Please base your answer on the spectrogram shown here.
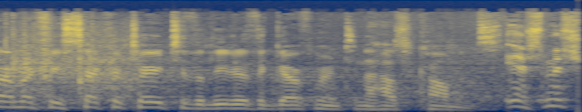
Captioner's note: some Applause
